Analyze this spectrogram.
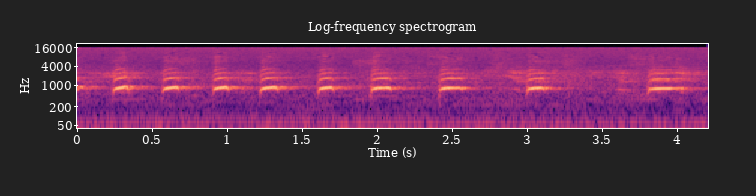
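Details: Bangkok-type zebra dove (perkutut) with a soft voice, giving a steady series of short, mellow cooing notes, each rising then falling slightly, about nine notes in four seconds, with a longer note at the end over a quiet background.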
